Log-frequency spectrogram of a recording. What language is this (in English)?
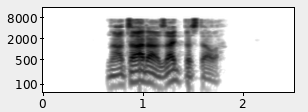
Latvian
